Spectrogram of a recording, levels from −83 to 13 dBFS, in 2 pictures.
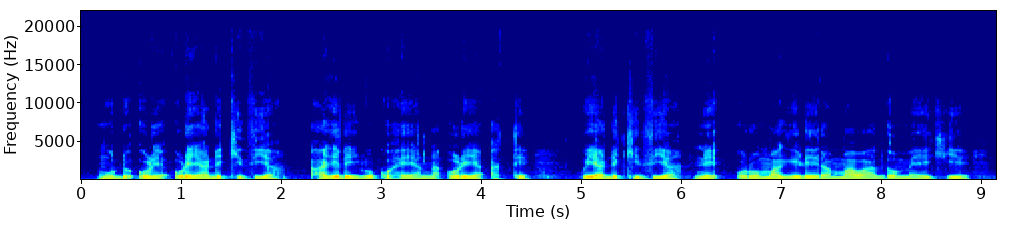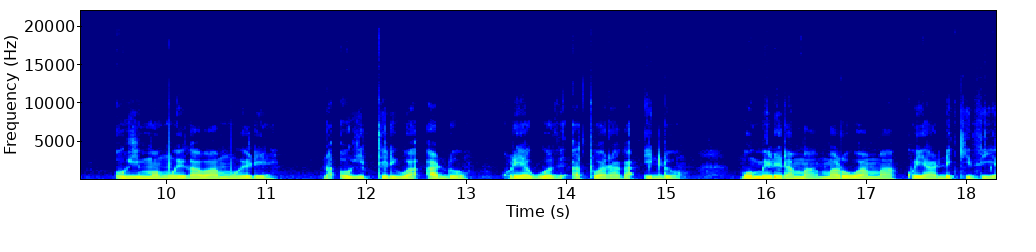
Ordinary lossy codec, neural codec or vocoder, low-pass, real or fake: none; vocoder, 44.1 kHz, 128 mel bands, Pupu-Vocoder; 19.8 kHz; fake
